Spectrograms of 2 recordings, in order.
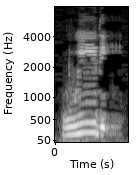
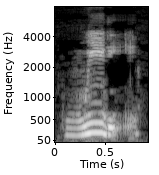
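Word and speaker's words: vīdī: Note that the stem vowel that I wid is short in the first two principal parts but then it becomes a long i in the third and the fourth principal parts wedi and whisesis.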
